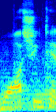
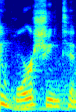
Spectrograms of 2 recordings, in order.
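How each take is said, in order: First: The first syllable sounds like wash, without r. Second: The first syllable sounds like warsh, with an r. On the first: This is how most people pronounce it. "instead of" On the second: This is how a relative pronounces it. "My mom would say"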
